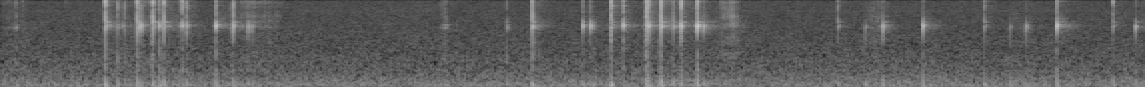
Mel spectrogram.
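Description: Long painted nails tap a small clear glass jar with a wire clasp lid, filled with paper pieces and held in one hand. About twenty quick, quiet, bright clicks land in irregular clusters, each ringing a high glassy tick that dies almost instantly.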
